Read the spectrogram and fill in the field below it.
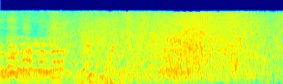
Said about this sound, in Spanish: Ah, chaval. Eso no es un lago, es el mar.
